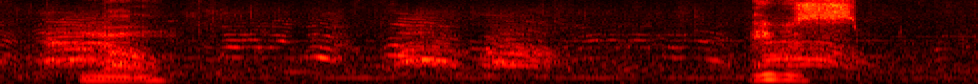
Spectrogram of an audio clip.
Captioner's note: chanting continues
